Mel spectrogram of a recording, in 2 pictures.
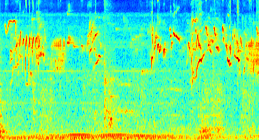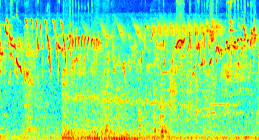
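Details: Juvenile canaries learning to sing as a trio: bright, busy warbled song of rapid chirps, rolling trills and upslurred whistles, voices crowding over one another, steady low hum behind.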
